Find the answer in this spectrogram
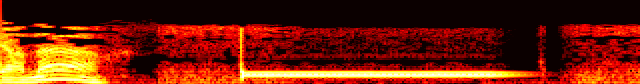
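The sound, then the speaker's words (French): A telephone line tone sounds while a call is placed to a caller: after a brief voice and a sharp click, a steady, even tone holds for about a second before stopping, followed by a short blip. “On va essayer de rejoindre Ibrahim Pogba Koivogi.”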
